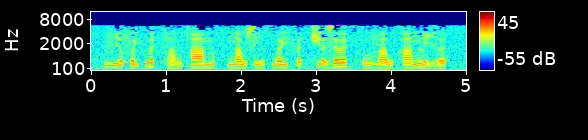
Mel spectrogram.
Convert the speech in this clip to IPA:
v ḭ˧˨ ə̯ f ə̰˧˨ j h w ə˦˥ t̚ f a̤˨˩ ŋ t̪ʰ a˧ m | n a˨˦ w s i̤˨˩ ə̯ k w ə˧ j h ə˨˩ t̚ t͡ɕ ɨ̰˧˨ ə̯ z əː˦˥ t̚ h u˨˦ v a˧ w h a˨˦ n l ḭ˧˨ ɣ ə˨˩ t̚

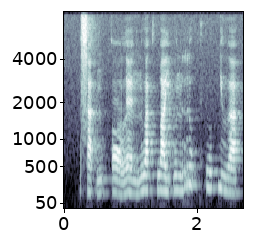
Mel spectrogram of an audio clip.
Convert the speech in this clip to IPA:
s a˨˩ t̚ ŋ u˨˩ k̚ ʔ ɔː˨˩ l ɛː˨˩ ŋ n u˧ a̯ kʰ w a˧ j ʔ u˧ n r u˥˩ ʔ kʰ w u˦˥ k̚ j ɯ˧ a̯

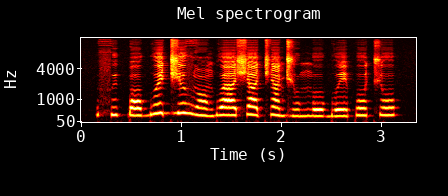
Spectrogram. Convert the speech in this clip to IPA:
f ɨ˨ k͡p ɔ˨ ɡʷ ɛ˦ d͡ʒ ə˦ v ɔ̃˨ ɡʷ aː˧ ʃ a˧ t͡ʃ ã˧ d͡ʒ u˨ ŋ oː˨ ɡʷ eː˨ p o˧ t͡ʃ o˦

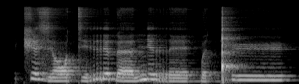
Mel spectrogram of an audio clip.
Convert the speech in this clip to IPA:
t͡ʃ ɘ˥ zʲ ɔː˩ tʲ ɘ˩ rʲ ə˥ ɗ ɛː˩ nʲ e˥ r eː˩ k͡p ɘ˩ ǃʰ yː˥

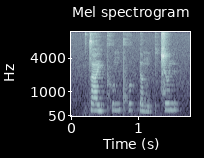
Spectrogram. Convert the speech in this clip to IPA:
t̪ aː˨ j pʰ ʊ˨ ŋ pʰ ʊ˨˥ k̚ l ɐ˨˩ ŋ | t͡s ɵ˨ n

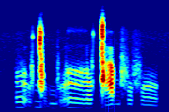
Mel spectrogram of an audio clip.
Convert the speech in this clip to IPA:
ð ṵ ɡ͡ǀ ṵ b ṵ lː u ɡ͡ǀ a b f u f u

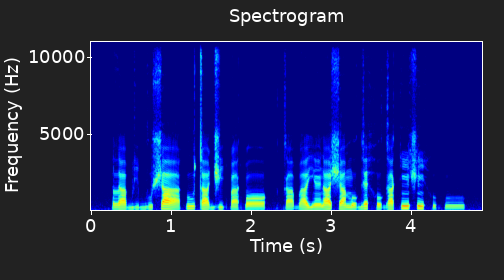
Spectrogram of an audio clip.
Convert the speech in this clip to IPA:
l a˧ b i˧ b u˦ ʃ a˦˨ | u˦ t a˧ d͡ʒ i˧ k͡p a˨ k͡p ɔ˧ | k a˨ b a˨˦ j ɛ̃˧ ɾ a˦ ʃ a˧ m o˧ ɡ ɛ˦ h o˧ ɡ a˦ k ĩ˦ ʃ ĩ˦˨ h u˨ k͡p u˧

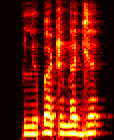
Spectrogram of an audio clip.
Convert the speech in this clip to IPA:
lʲ ʊ˩ ɓ ɜ˧˩ ʈ ɪ˧˩ m ɛ˧˩ ɡʲ ɛ˧

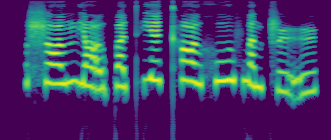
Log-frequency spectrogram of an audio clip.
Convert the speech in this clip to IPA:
ʂ ɑ˧˥ ʊ̯ n̪ j ɑ̰˨˩ ʊ̯ p a˦ ɪ̯ t̪ʰ j ɛ˥ kʰ ɑ˥˩ ʊ̯ x o˥ ʊ̯ f w a˨ n ʈ͡ʂ ɻ̩˨˩˦

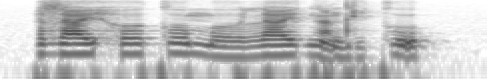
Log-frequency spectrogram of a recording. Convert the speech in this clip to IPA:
z a˦ ɪ̯ h o˦ ʊ̯ k o˦ m o˨ ʊ̯ l a˦ ɪ̯ ɡ ã˦˨ d i˨ k ṵ˦˨

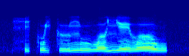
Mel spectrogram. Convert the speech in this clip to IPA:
h i˩˧ k u˧ j k ɯː˩˧ ŋ uː˧˩ ʋ ɤː˩˧ ɲ eː˧˩ ʋ ɤː˧ w

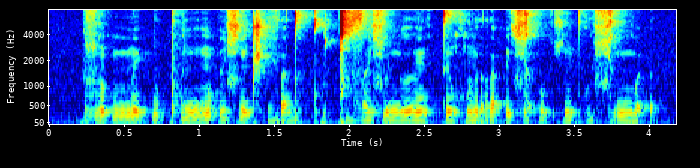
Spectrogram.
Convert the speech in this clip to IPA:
ɮ õ ʔ mː ẽ ʔ ɓ u pʼ ʌ ɲ ŋ õ ʔ ʉ ɕ ẽ t͡ʃʼ e̤ ɾ ʌ d ə̤ ʔ kʷʼ ə ǀ ə̤ z ʌ ɕ u ɲ lː ẽ tː ẽ xʷ ə̃ r ʌ ʔ ə̃ ɕ ʌ ʔ u ʔ ç ə̃ pʼ ṳ ɕ ʏ ŋ͡m ə ʔ

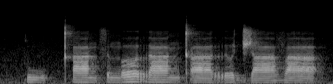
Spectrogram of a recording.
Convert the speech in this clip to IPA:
ɾ u | kʰ aː ŋ s ə ŋ ʌː r aː ŋ kʼ aː r ə d͡ʒ aː v a

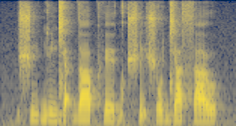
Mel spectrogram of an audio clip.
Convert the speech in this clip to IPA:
ʃ i˦ ɡ ĩ˦ d͡ʑ ä˦ ʔ d ä˦ pʰ e˨ ɪ̯ ɡ ʊ˦ ʔ ʃ ĩ˦˨ ʃ o˦ d͡ʑ ä˦ s a˨ ʊ̯

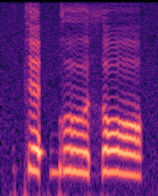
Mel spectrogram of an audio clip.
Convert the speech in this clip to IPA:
k ɛ˦ ʔ ɡ o˦˨ ʊ̯ θ ɔ˦˨

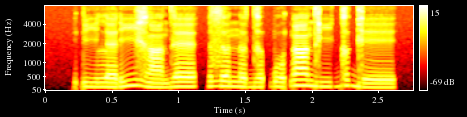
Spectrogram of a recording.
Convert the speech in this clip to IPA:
ɗ iː˨ l ɛ˨ ɾ iː˦ ɣ ã˨ d ɛ˧ | z ə˧ n ə˨ d ə˨ ɓ o˨ ɗ ã˦ d iː˨ ɡ ə˦ ɡ eː˨

